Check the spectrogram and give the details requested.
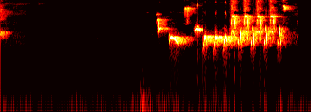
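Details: European goldfinch singing, a recording meant for teaching young birds: after about three seconds of quiet, a burst of sweet twittering opens with sliding whistles and breaks into rapid, jingling, buzzy trills before fading out.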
